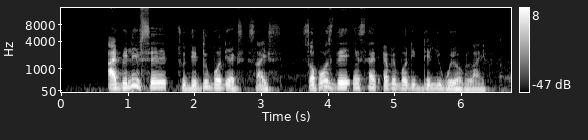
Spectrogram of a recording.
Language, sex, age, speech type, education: Nigerian Pidgin, male, 30-45, spontaneous, tertiary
